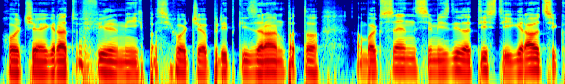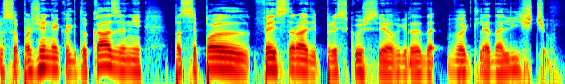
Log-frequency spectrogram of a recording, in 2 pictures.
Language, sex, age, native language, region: Slovenian, male, 18-29, Slovenian, Drava region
